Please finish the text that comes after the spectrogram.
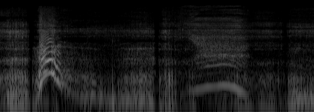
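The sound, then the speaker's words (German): A dog in a bad mood gives a loud, harsh vocalization that rises into a snarl, followed by a lower drawn-out growl, with a short spoken word heard in between. “Das war ein Hund, der gerade nicht so gut gelaunt ist.”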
